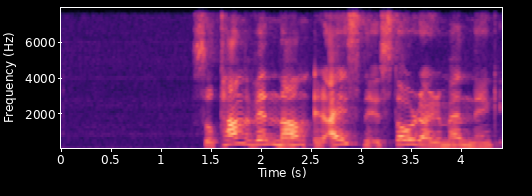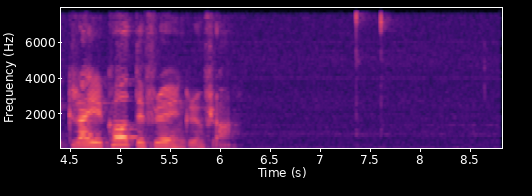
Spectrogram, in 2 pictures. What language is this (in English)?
Faroese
